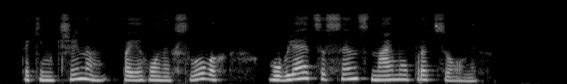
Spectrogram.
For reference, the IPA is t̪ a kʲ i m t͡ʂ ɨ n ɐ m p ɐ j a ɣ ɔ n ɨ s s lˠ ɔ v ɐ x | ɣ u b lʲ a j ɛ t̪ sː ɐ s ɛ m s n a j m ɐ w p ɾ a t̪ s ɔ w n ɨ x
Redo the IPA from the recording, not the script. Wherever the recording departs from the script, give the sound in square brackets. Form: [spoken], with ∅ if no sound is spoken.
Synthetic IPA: t̪ a kʲ i m t͡ʂ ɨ n ɐ m p ɐ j a ɣ ɔ n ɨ [x] s lˠ ɔ v ɐ x | ɣ u b lʲ a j ɛ t̪ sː ɐ s ɛ [n] s n a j m ɐ w p ɾ a t̪ s ɔ w n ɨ x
